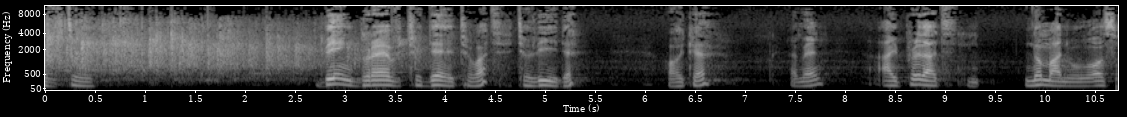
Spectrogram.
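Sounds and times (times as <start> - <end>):
speech: 0.0 - 0.6, 2.8 - 5.4, 6.3 - 6.8, 7.5 - 10.7
audience applause: 0.0 - 3.9.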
